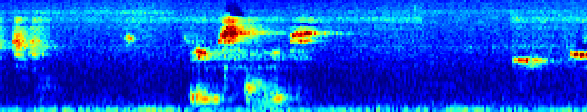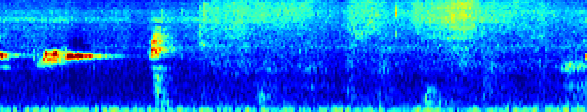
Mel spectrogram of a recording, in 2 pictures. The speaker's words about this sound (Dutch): Ik hoor allemaal vogelgeluiden. Zijn dat vogels die jullie zelf hebben of staat het raam gewoon open? Het raam staat open. Ja, dat is heerlijk hier. Ja, ik hoor het.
